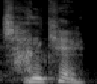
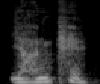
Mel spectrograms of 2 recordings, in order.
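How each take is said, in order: First: The name begins with a J sound. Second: The name begins with a Y sound. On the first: "이게 잔케" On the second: "자기 이름 제대로 불러줬다는 거야"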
